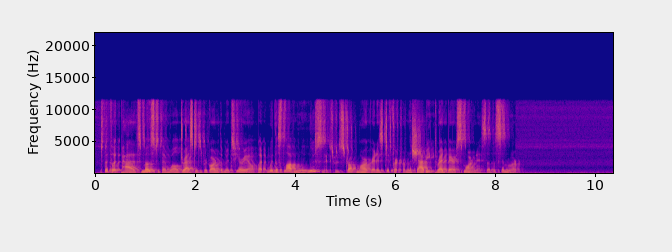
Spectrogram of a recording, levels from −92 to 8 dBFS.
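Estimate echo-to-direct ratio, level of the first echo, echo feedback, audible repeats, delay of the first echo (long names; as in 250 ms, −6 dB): −10.0 dB, −10.0 dB, 18%, 2, 84 ms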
